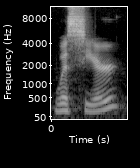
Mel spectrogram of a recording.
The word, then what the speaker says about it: Wasir: They actually do have like names that are closer to like the Egyptian pronunciation. So, Osiris would be Wasir, Horus would be Heru.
